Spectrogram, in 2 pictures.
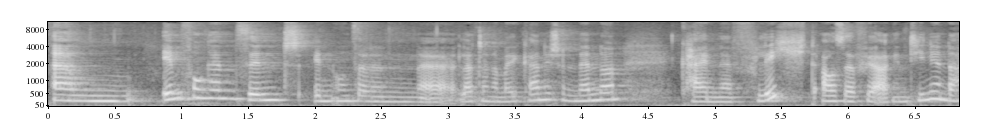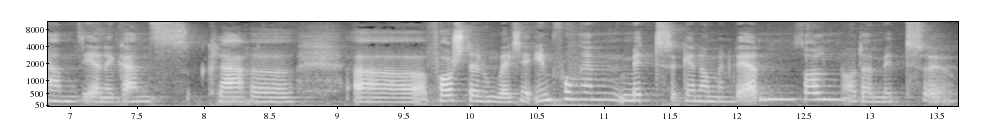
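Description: Creaky-voiced woman. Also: medium pitch, moderate pace, a little mellow. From Spain. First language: Spanish. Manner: hesitant, many filler sounds, small grammar slips. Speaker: exchange program advisor. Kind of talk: interview answers. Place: language school room.

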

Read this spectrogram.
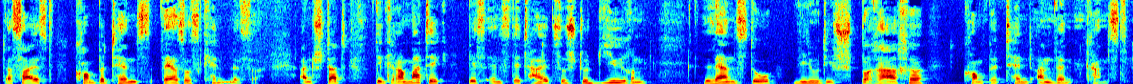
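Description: A man's voice: mid-range voice, slow pace, warm tone, husky. A middle-aged man who is a language trainer, giving an explanatory talk and addressing the listener directly with everyday examples. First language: German. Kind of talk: explanatory lecture monologue.

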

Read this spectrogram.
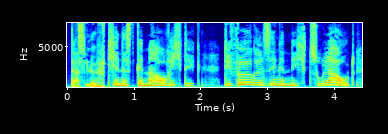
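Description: Casting: woman as a sly, fussing male mole for a children's storybook, insistent and cautioning, raised pitch, close dry sound. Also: animated, unhurried, dark tone, dry recording. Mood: demanding, self-satisfied. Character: bossy, fretful, sly male mole friend, storybook animal.

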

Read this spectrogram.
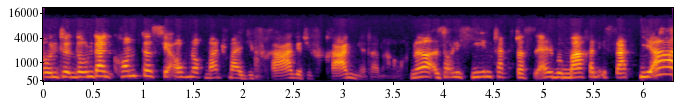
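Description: Lively woman in her forties. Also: fairly high pitch, no room sound. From Turkey. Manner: lively storytelling, many fillers and restarts. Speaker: interview guest, coach. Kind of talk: casual interview talk. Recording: dull, dry sound.

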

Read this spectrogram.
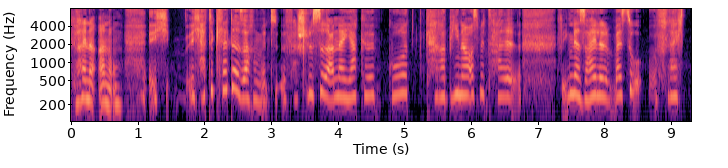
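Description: A woman playing a distraught, guilt-ridden young undercover policewoman in an audio drama, halting and stammering with a breathy, unsteady voice. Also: sits high, no echo. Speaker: actor in a fiction podcast. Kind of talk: naturalistic German audio drama.

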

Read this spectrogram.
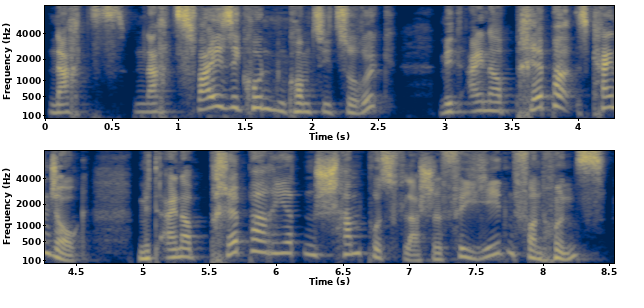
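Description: A man's voice: sits high, measured pace, breathy edge. A young man co-hosting a podcast, telling a story in casual slang with lots of restarts. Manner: animated, slangy, frequent restarts. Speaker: podcast co-host.

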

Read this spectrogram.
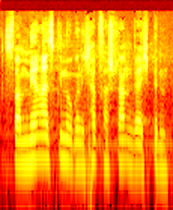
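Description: A man's voice: a little high, steady tone, quick pace. A young man giving an informal, colloquial sermon, often hesitating and groping for words. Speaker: preacher. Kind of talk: informal youth sermon with personal testimony. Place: large room, church service on stage. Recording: echoey hall, music behind. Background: music.

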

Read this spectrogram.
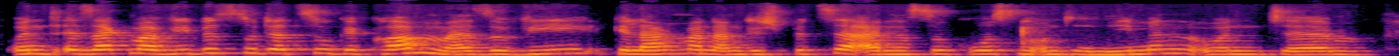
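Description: A woman conducts an interview in a mellow, warm voice. Her questions are friendly and hesitant, with plenty of fillers between them. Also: on the high side, steady tone, normal speed.

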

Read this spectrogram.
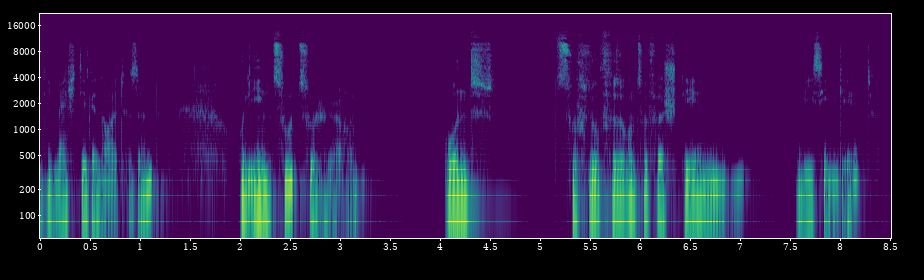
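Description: Canadian man, German as second language, measured coach, gravelly, dry close sound. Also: fairly low pitch, darkish tone, no room sound. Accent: English-speaking Canadian. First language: English. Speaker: coach and podcast host. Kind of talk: scripted intro then interview answers.

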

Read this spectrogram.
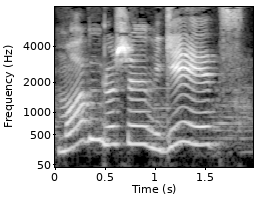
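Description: A woman's voice: extremely high pitch, animated, takes it slowly, exaggerated voice. A young female performer playing a cheeky schoolgirl in an amateur children's radio play. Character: sleepy, cheeky schoolgirl who is easily bored. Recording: roomy sound under loud music.

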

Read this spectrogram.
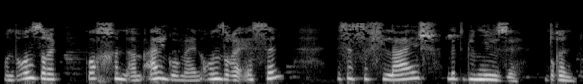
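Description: A woman's voice: a little high, measured pace, a little mellow, husky, no echo, muffled recording. A woman in her seventies from Syria with a Syrian Arabic accent, talking hesitantly with many fillers as an interview guest. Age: 70s. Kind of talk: casual interview chat.

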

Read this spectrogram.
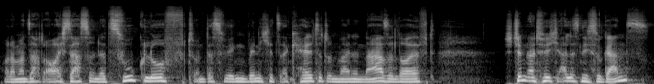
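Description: A man's voice: medium pitch, a little fast, breathy edge. Chatty man explaining science casually. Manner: relaxed, many fillers, explains with everyday examples.

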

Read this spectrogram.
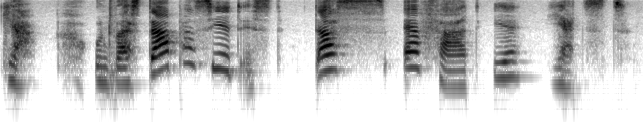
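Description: Woman as a cheerful male dog, children's audio play, unhurried pace, lively intonation, friendly storyteller. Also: high voice, voice pushed down, full character voice. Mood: friendly, eager. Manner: simple, child-directed, addresses listeners directly. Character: Kollin, confident, loyal, cheerful male talking dog. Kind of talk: children's audio play, first-person narration.

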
